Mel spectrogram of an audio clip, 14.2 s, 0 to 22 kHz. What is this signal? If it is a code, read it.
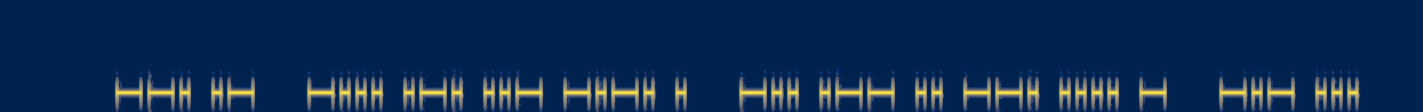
Morse code, heard as a keyed tone, about 16 wpm, 700 Hz. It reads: GA BRUCE DWIGHT KS
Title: K1USN SST QSO Practice - 15wpm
